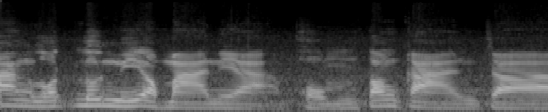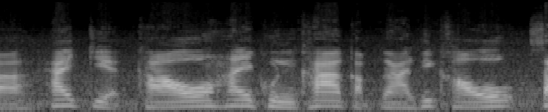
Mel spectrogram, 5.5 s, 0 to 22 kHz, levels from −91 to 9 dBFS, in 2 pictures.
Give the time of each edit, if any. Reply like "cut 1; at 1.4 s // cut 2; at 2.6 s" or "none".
cut 1; at 2.9 s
